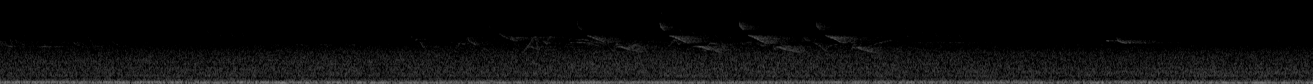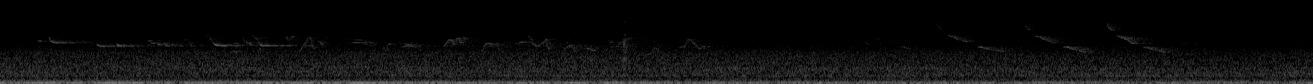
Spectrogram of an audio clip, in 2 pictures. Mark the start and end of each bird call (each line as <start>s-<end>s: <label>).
4.5s-7.1s: Baltimore Oriole (Icterus galbula)
5.4s-9.2s: Northern Cardinal (Cardinalis cardinalis)
10.9s-11.7s: Baltimore Oriole (Icterus galbula)
13.4s-16.2s: Baltimore Oriole (Icterus galbula)
15.9s-20.3s: Rose-breasted Grosbeak (Pheucticus ludovicianus)
22.3s-25.2s: Northern Cardinal (Cardinalis cardinalis)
